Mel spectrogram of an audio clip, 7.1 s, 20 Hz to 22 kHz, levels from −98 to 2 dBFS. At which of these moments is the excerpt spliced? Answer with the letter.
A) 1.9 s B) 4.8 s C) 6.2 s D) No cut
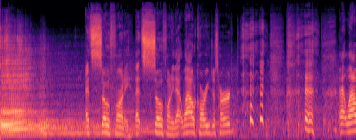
B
